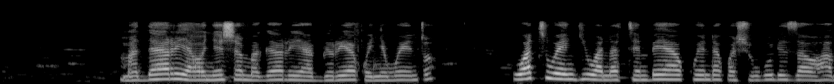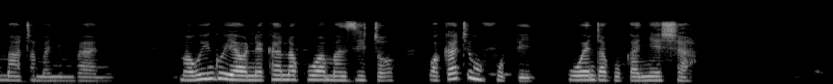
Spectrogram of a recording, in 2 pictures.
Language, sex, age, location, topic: Swahili, female, 25-35, Nairobi, government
